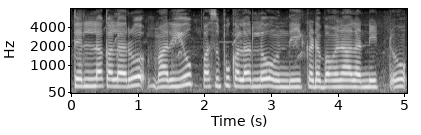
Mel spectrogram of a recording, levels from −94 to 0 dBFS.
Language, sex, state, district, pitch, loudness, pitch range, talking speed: Telugu, male, Andhra Pradesh, Sri Satya Sai, 245 Hz, -11 LUFS, 235-260 Hz, 120 wpm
